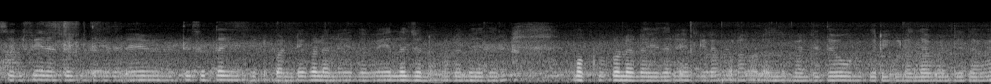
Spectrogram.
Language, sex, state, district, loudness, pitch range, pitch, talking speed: Kannada, female, Karnataka, Mysore, -20 LUFS, 185-200 Hz, 190 Hz, 80 wpm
